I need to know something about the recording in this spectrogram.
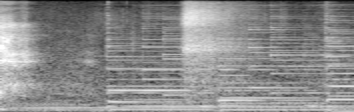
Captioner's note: sighs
